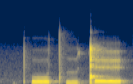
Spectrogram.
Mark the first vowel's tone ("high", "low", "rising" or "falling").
low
